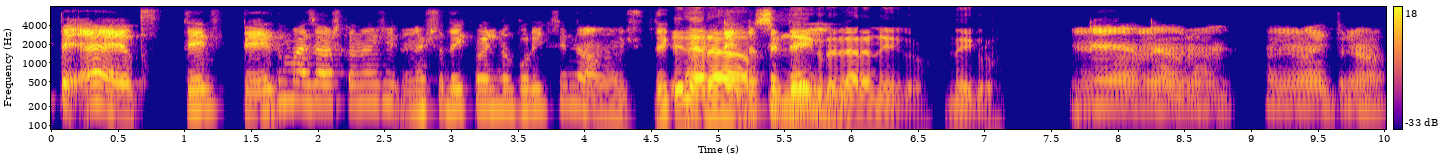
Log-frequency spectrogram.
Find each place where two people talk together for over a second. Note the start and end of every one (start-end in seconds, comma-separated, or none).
4.6-6.1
